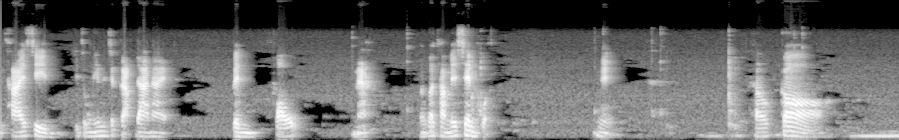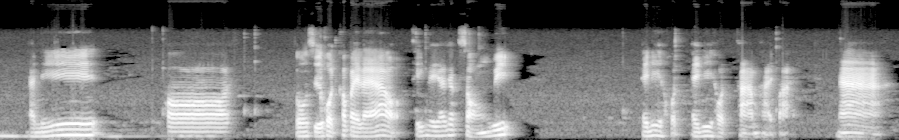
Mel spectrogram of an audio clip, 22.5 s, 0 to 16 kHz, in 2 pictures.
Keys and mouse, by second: 4.2-4.9 drag, 7.3 click, 8.0 click, 9.7 click, 13.0 right click, 14.1 click, 16.3 click, 16.9 click, 18.8-20.8 drag.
